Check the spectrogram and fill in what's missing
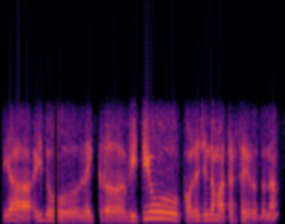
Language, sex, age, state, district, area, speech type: Kannada, male, 18-30, Karnataka, Gulbarga, urban, conversation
